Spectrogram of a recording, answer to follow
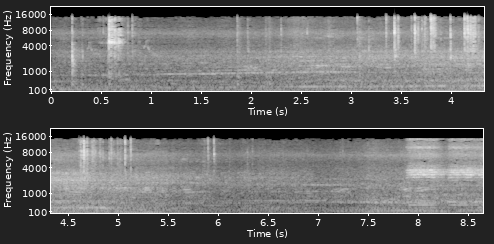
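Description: Light, sharp clicks of stiff insulating paper slot liners being cut and pushed into the slots of a steel generator stator. There is a single click about half a second in, then a cluster in the middle. Under them a low rumble from a passing vehicle swells and fades away.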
